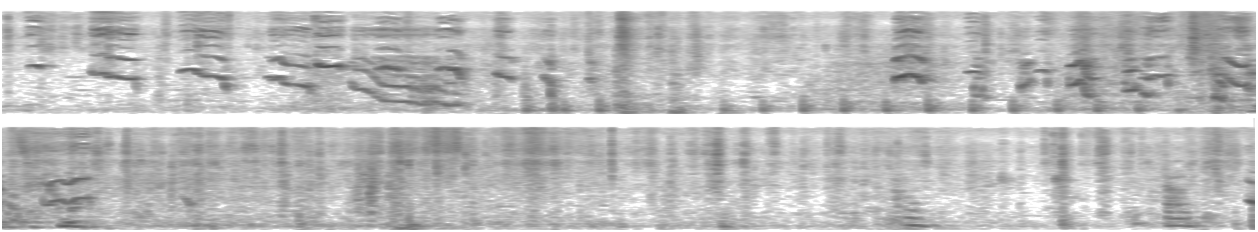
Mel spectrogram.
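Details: Playful Yorkshire Terrier puppies in Stockport, Cheshire, UK, giving a run of high, thin whining squeaks and yelps in the first seconds, then scuffling and pattering with scattered softer whimpers later on.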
